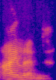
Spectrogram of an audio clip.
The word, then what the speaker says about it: island: so that word is Island kind of looks different because the I and the L look the same but we don't say the S so we say Island even we also say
